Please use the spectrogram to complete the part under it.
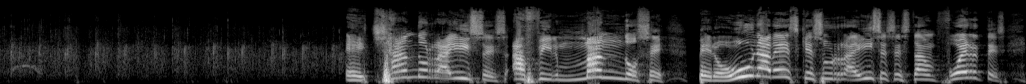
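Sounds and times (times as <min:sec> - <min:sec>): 
audience applauding: 0:00.0 - 0:03.7
speech: 0:03.4 - 0:10.2.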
